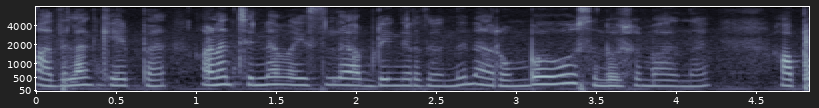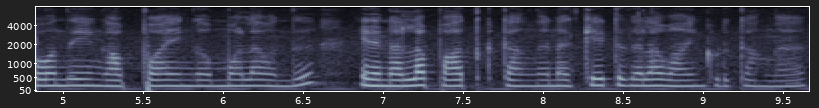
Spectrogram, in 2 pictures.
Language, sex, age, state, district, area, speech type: Tamil, female, 18-30, Tamil Nadu, Chennai, urban, spontaneous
